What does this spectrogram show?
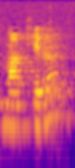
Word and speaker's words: Marchetta: is my mum Del Mar kiddo and it's pronounced my kid it by the way I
